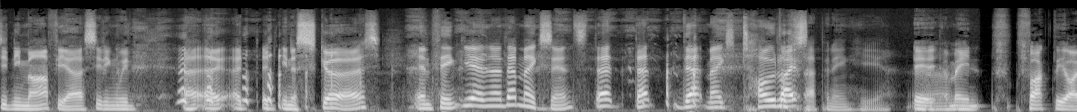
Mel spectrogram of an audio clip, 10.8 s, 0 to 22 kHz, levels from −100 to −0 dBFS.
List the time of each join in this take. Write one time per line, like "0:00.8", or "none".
0:02.7
0:08.0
